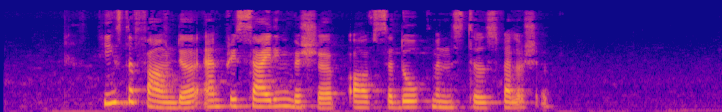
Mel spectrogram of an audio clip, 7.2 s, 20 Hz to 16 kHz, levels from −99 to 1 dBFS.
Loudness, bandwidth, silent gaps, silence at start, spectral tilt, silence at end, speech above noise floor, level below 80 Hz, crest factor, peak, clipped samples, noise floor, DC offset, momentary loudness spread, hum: -24 LUFS; 11.5 kHz; none; 1.05 s; -4.5 dB/octave; 1.75 s; 39 dB; -60 dBFS; 20 dB; -6 dBFS; under 0.1%; -63 dBFS; under 0.1%; 9 LU; none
